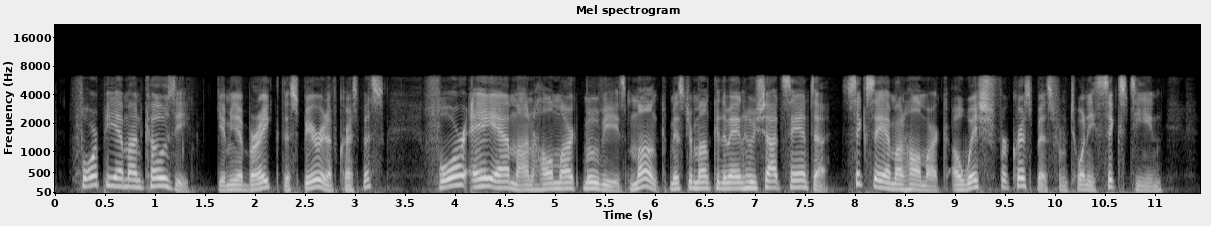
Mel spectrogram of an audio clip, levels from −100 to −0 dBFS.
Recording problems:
high frequencies cut off; noticeable; nothing above 6 kHz

